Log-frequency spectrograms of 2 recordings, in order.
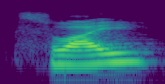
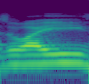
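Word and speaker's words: zwei: अब कुछ लोग जो ऑनलाइन प्लेटफॉर्म से सीखते हैं उनका प्रोनाउंसिएशन अच्छा नहीं होता, या प्रोनाउंसिएशन पार्ट पे वो लोग ध्यान नहीं दे पाते, तो उनका प्रोनाउंसिएशन पे कुछ इस तरह से होता है, ज्वाई, जू, जैन, ज्वल्फ, बट इट्स रॉन्ग।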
